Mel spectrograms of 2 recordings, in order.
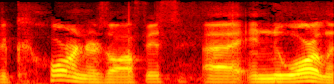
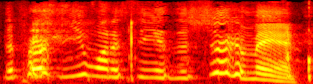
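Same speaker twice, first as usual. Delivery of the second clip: high, loud, pleading seventies movie snitch; mock panicked informant; 13 semitones higher, 5 dB louder than usual. Informant begs not to be beaten up, mock panic. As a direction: plead in a pitched-up put-on voice.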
